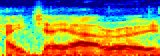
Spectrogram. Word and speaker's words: Haro: We're in a town called HARO, H-A-R-O, but they pronounce it HARO, and which is the capital of the Rioja region, I found out yesterday.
